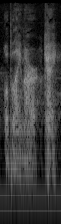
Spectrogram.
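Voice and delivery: conspiratorial whisper; whispered aside. Real, not acted. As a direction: drop to a whisper for the joke. Joking aside to audience.

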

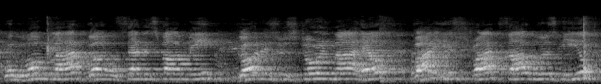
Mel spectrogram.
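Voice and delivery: loud, strong confession of health; bold declaration. Shown as a demonstration. Preacher showing the congregation how to declare health, loud. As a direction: declare it like you mean it. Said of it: "start declaring".

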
